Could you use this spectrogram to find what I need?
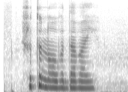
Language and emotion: Russian, neutral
